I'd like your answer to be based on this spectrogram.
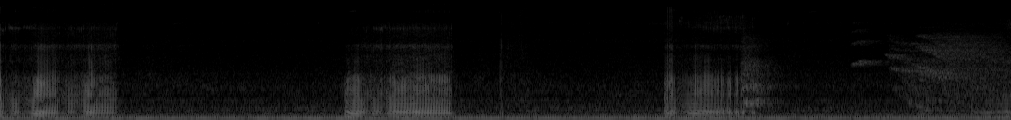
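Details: Three-month-old Persian kitten snoring in sleep: short, buzzing, rattly breath sounds recurring every couple of seconds over steady room hum.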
